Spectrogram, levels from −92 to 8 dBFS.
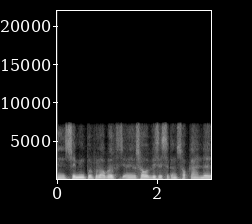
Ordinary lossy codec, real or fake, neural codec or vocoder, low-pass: none; fake; codec, 16 kHz in and 24 kHz out, 0.9 kbps, LongCat-Audio-Codec, four codebook decoder; 7.2 kHz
